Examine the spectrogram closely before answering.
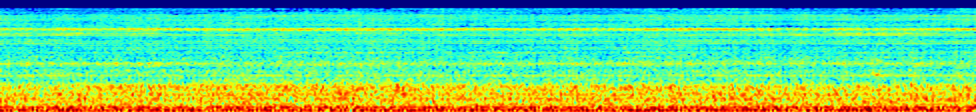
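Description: Aircraft engines roar steadily from inside a cabin.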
